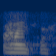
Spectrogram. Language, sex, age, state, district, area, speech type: Kannada, female, 45-60, Karnataka, Chitradurga, rural, conversation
